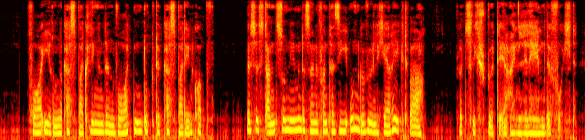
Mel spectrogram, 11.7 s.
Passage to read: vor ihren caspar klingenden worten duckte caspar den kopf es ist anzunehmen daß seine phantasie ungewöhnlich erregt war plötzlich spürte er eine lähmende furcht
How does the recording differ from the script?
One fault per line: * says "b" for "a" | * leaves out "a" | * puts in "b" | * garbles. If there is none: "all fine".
all fine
